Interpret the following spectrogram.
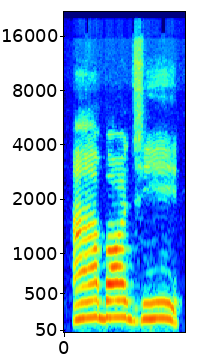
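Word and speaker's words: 아버지: Então, como ele tá aqui no meio, ele tem o som de B. Vai ter esse som de B ali na segunda sílaba. Então a gente fala abó, né? Abó. E como o tia, o nosso J, ele tá aqui também na última sílaba, então ele tem o som de DJ. Então a gente fala abodi, abodi, que é o nosso pai, né?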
